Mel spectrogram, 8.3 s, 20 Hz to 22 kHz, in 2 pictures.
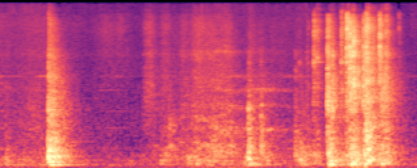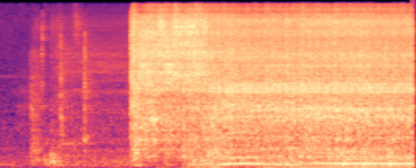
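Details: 2006 first-generation Mini Cooper S started right after an oil change with Pennzoil Euro L 5W30 and Mann filter: quiet clicks, cranks, catches cleanly and settles to a smooth even idle, no knocks; normal start.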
